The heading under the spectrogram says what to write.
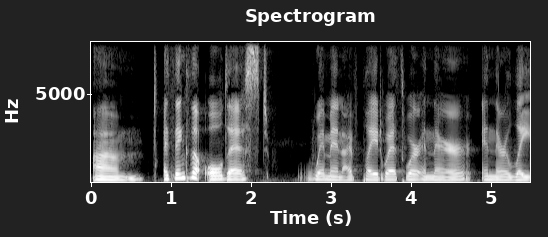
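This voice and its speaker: Speaking very slowly with a Chicago accent, a woman comes through in a dry, close sound with no echo. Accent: Chicago-area American. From US Midwest, Chicago suburbs. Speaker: gym member, former rugby player. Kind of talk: casual chat.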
